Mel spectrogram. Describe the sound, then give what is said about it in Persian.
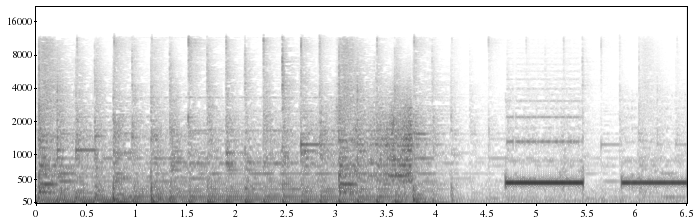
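Ringback tone of an outgoing phone call to a Tehran restaurant: two long, steady beeps separated by a short gap, following a few seconds of dense, rhythmic background sound. “با تعدادی از رستوران‌های تهران تماس گرفتیم و در مورد پکیج‌های شب یلدا سوال پرسیدیم”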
